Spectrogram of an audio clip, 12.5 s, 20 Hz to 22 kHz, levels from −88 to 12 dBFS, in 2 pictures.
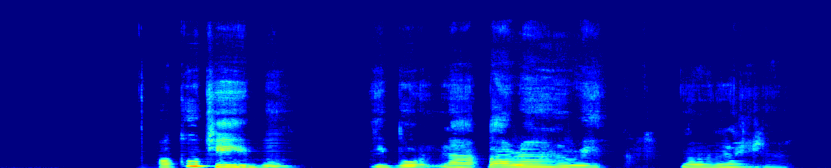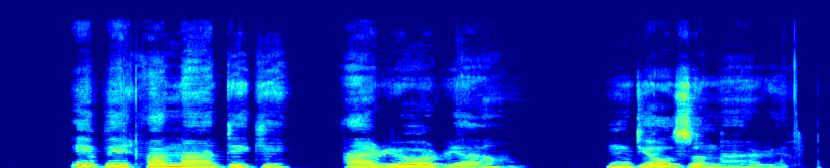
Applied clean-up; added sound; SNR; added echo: neural mask model DeepFilterNet 3.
